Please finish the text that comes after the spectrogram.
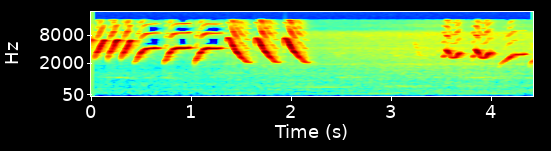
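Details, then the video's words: Canary singing a training song with hooked whistled notes and several steep downslurs, a short silence, then a couple of soft twisted notes. "Canary Bird Sounds | Canary Training"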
